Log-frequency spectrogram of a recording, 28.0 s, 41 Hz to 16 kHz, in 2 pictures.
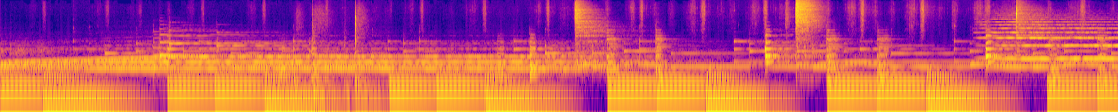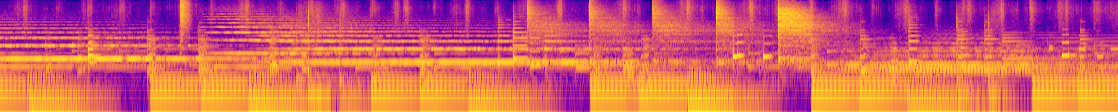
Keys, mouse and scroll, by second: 0.4 alt+click, 1.3 s, 3.0 alt+click, 3.7 s, 5.3 alt+click, 6.1 s, 9.9 1, 11.3 click, 12.3 click, 14.3 click, 15.4 alt+click, 16.2 alt+click, 18.3 alt+click, 19.4 click, 22.0 alt+click, 22.7 click, 24.0 alt+click, 24.7 click, 26.8 alt+click, 27.4 click.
